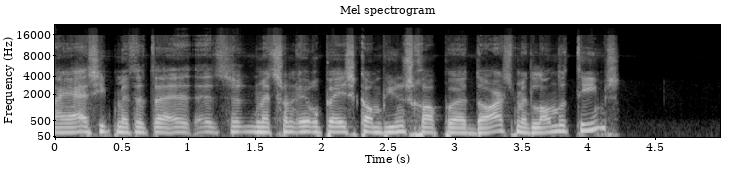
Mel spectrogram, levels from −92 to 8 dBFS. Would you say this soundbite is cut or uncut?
uncut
